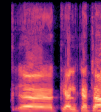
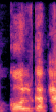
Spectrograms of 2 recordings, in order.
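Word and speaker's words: Kolkata: आपने कैलकाटा को कोलकाता कर दिया, क्योंकि उसका प्रोनाउंसिएशन कोलकाता है ना, बंगाली प्रोनाउंसिएशन, कि इवन हुँ,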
